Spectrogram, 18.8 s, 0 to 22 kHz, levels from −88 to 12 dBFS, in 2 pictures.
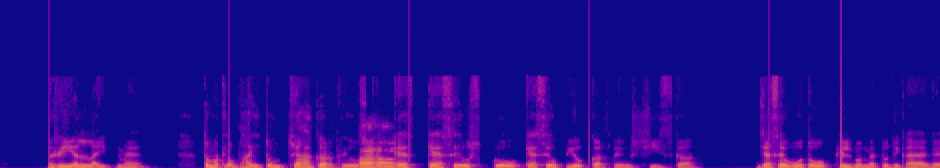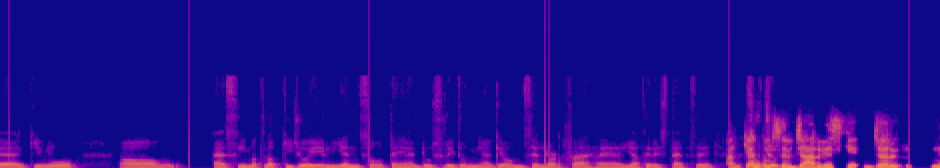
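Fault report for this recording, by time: tick 33 1/3 rpm -21 dBFS
8.40 s: pop -11 dBFS
14.84 s: pop -16 dBFS

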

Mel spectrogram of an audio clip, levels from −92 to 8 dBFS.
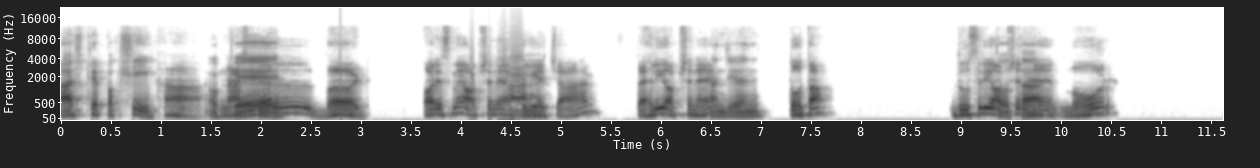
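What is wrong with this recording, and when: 2.79–2.80 s: dropout 6.4 ms
4.08–4.63 s: clipped -19 dBFS

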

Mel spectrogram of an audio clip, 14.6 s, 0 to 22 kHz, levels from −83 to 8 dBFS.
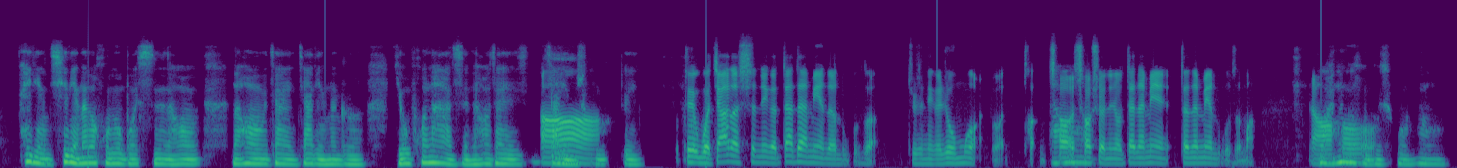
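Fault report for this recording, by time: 0.88 s: dropout 2.2 ms
3.25 s: pop -14 dBFS
7.06 s: pop -11 dBFS
9.37 s: pop -12 dBFS
13.21 s: pop -9 dBFS

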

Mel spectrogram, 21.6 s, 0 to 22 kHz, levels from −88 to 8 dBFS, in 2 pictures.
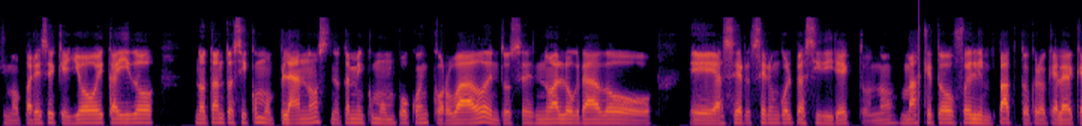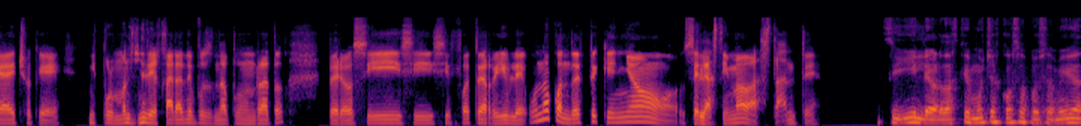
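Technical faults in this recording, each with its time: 9.18 s: pop -11 dBFS

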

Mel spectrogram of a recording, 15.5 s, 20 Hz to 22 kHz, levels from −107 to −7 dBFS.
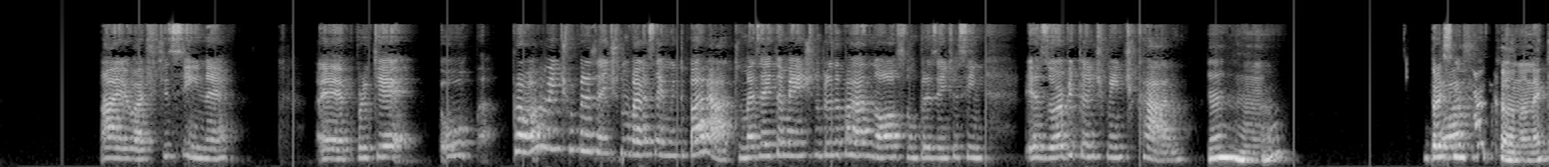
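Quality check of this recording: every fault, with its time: tick 78 rpm -23 dBFS
5.43 s: pop -22 dBFS

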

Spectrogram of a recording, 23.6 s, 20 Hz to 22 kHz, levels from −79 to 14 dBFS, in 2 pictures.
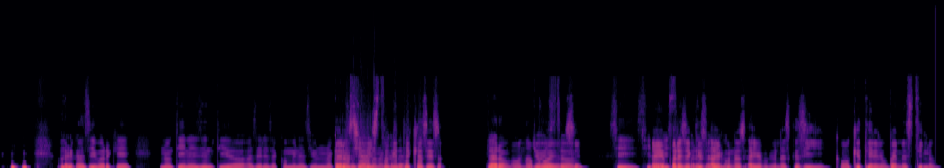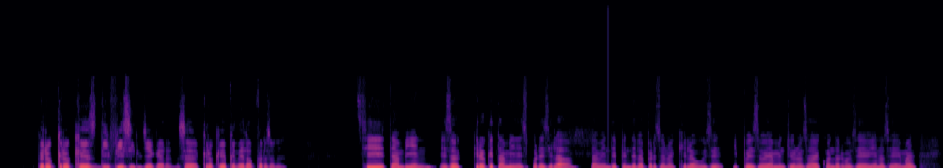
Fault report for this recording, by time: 4.30–5.28 s: clipped -21.5 dBFS
11.69 s: pop -24 dBFS
19.40 s: pop -22 dBFS

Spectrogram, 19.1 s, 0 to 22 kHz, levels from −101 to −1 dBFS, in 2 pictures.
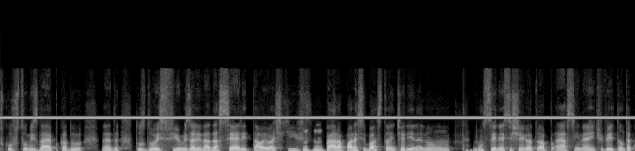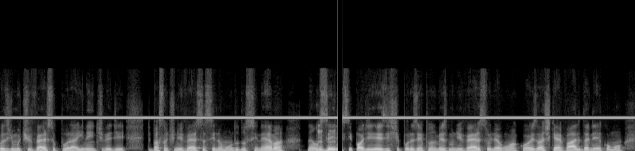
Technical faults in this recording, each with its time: whine 4.9 kHz -33 dBFS
14.59–14.67 s: dropout 77 ms

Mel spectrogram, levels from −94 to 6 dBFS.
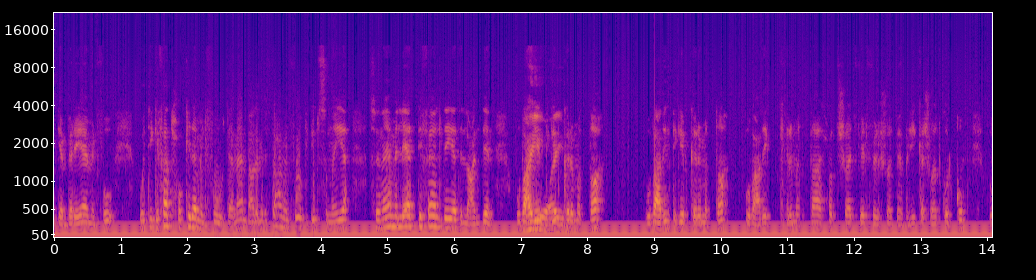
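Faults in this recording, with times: crackle 360 per s -39 dBFS
hum 60 Hz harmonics 4 -36 dBFS
2.19–3.97 s: clipped -28 dBFS
9.00 s: dropout 2.8 ms

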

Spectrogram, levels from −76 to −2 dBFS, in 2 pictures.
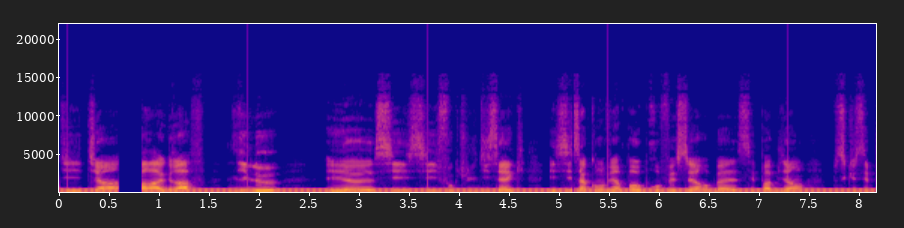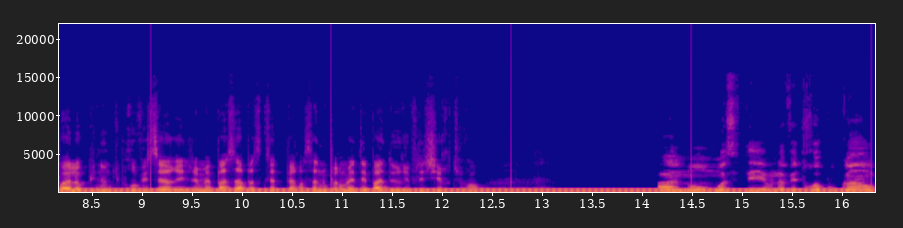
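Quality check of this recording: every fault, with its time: buzz 50 Hz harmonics 10 -30 dBFS
tick 33 1/3 rpm -13 dBFS
0.59–0.83 s: dropout 241 ms
5.13–5.15 s: dropout 18 ms

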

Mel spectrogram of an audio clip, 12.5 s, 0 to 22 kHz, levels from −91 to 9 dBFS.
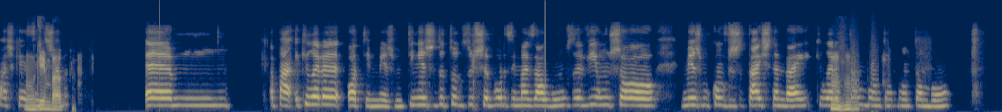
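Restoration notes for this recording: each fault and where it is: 2.00 s: pop -6 dBFS
6.82 s: pop -5 dBFS
10.62–11.12 s: clipped -23.5 dBFS

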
